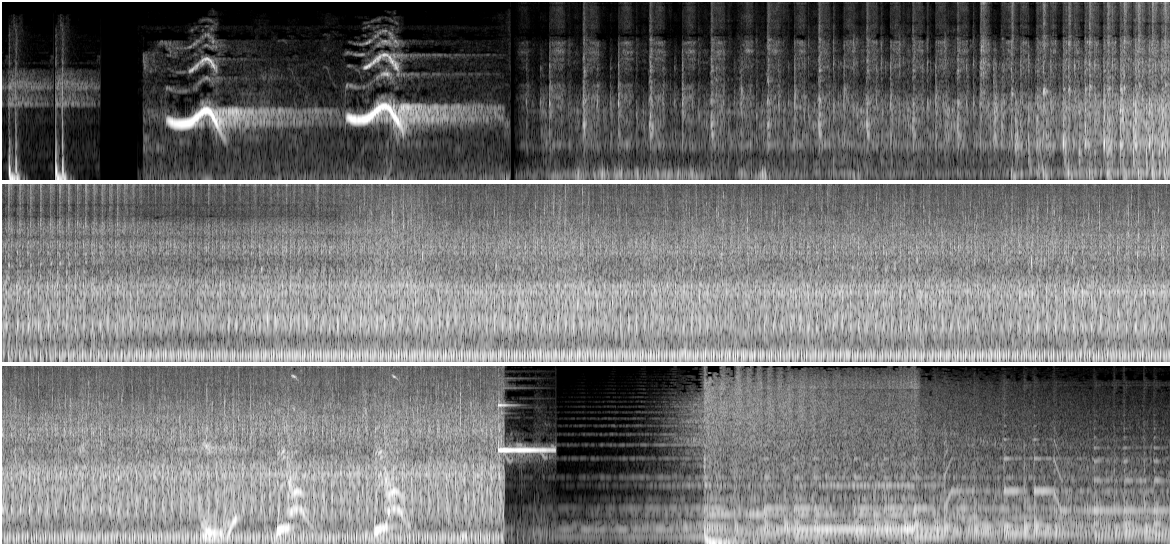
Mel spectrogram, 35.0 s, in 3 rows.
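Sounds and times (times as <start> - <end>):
diesel engine chugging: 5.2 - 28.4.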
